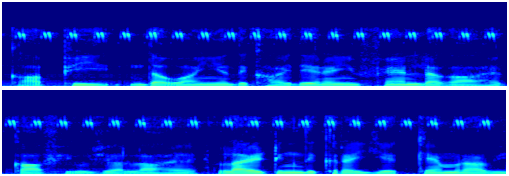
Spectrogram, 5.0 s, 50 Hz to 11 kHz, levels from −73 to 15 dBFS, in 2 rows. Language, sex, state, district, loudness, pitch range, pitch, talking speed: Hindi, male, Uttarakhand, Tehri Garhwal, -36 LUFS, 140-150 Hz, 145 Hz, 225 wpm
